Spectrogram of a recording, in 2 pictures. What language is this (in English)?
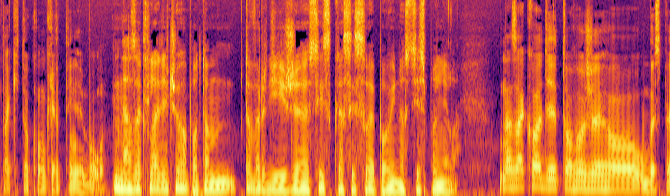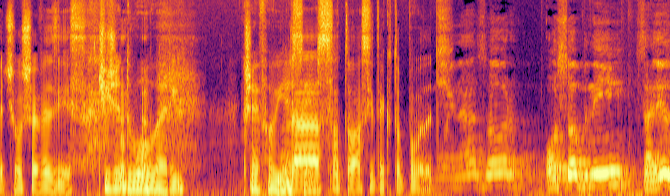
Slovak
